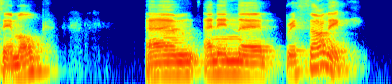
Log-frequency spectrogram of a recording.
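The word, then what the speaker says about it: Imbolc: which is spelled I BC imul but it's pronounced imul um and in the bronic Celtic which which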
